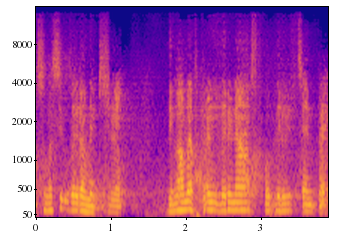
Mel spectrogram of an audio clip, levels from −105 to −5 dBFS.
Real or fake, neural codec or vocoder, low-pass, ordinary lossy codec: fake; codec, 44.1 kHz, 0.9 kbps, DAC; 14.4 kHz; MP3, 64 kbps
